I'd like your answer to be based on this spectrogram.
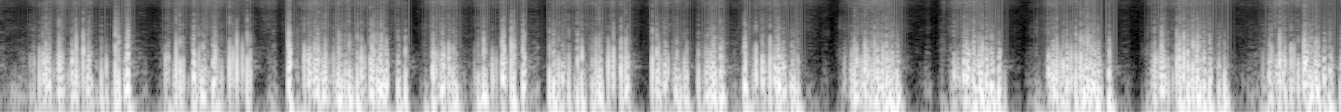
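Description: Long acrylic nails scratch the surface of a large, soft pillow covered in brown striped ribbed fabric. Quick bursts of scratching repeat in a loose, uneven rhythm with brief gaps between strokes. The sound is dominated by a deep, rumbling friction texture with a faint airy hiss on top.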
